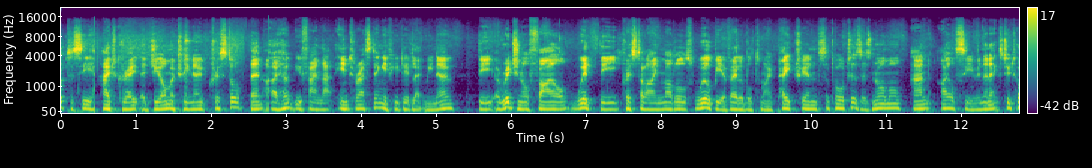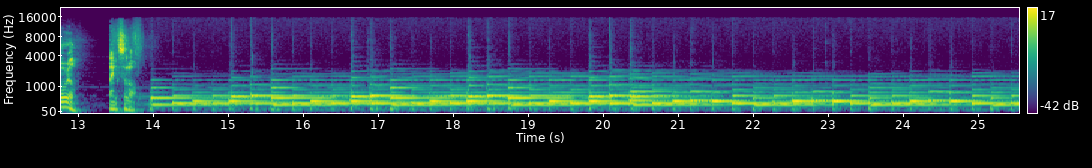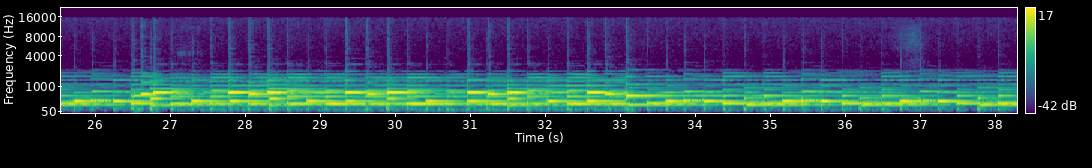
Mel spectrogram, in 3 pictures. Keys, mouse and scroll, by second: 0.4-1.7 scroll down 2.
